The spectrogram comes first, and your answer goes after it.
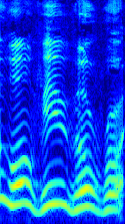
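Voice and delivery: a playful yowl of whoa, wee; imitated dog whoa sounds. Owner copies her dog's noises, playful imitated yowls. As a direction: mimic a big dog talking back.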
